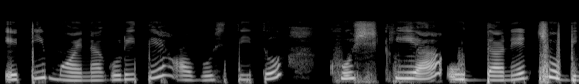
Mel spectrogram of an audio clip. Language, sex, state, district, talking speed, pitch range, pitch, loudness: Bengali, female, West Bengal, Jalpaiguri, 60 wpm, 200-285 Hz, 225 Hz, -22 LUFS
